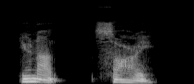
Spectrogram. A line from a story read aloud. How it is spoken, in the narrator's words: she said hesitantly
